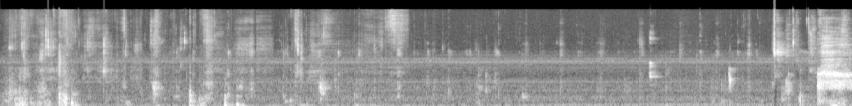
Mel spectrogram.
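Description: Close-up eating sounds: wet mouth clicks and smacks of people chewing stir-fried instant noodles with chicken, dense for the first six seconds and sparser after, with a short louder noisy burst near the end.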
